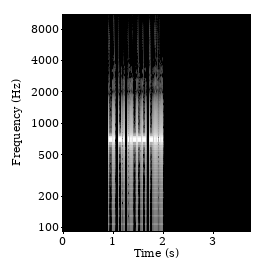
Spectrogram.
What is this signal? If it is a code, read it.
Morse code, heard as a keyed tone, about 50 wpm, 700 Hz. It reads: NN26
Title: Common Cut Numbers - 4-Digit 50wpm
